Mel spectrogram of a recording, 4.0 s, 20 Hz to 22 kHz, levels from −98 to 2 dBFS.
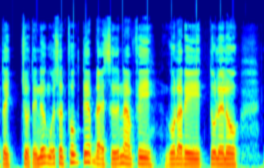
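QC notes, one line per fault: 0.18–3.85 s, word clock ticks: sharp ticks of uneven strength recur at a steady rate through the speech, about one every fifth of a second, some twenty in all. The receiving clock runs roughly 100 ppm apart from the sender's, so each slip misreads samples and drops or repeats a single one.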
